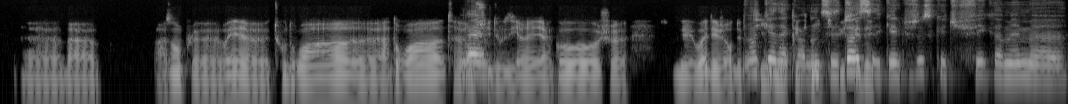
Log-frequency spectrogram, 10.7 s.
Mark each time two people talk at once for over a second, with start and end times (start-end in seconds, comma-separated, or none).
7.4-8.8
